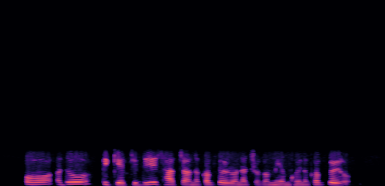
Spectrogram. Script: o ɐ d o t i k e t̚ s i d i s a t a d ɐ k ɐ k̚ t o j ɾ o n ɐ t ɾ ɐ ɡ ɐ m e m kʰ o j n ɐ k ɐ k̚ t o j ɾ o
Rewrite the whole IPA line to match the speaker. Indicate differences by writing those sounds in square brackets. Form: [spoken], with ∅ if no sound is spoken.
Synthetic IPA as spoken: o ɐ d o t i k e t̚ s i d i s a [t͡ʃ] a [n] ɐ k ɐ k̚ t o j ɾ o n ɐ t ɾ ɐ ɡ ɐ m e m kʰ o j n ɐ k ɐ k̚ t o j ɾ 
